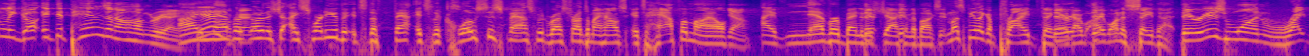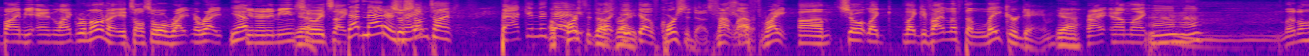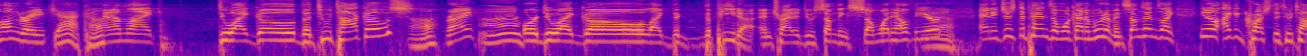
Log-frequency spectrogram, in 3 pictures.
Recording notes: HR 1: Another Remote! Live at Hollywood Park Casino.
